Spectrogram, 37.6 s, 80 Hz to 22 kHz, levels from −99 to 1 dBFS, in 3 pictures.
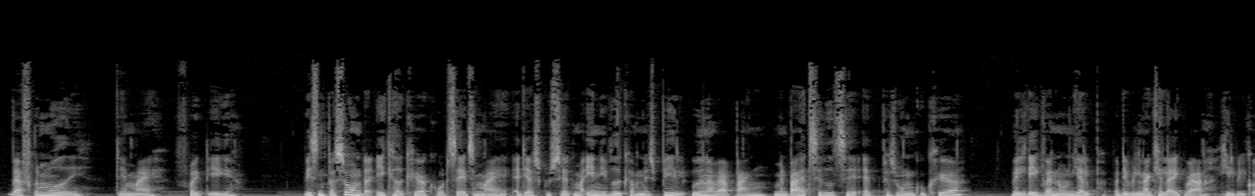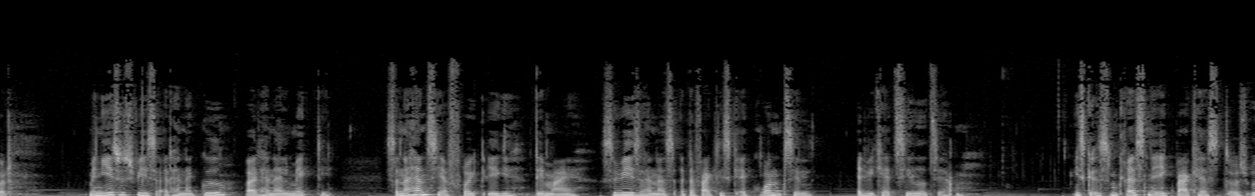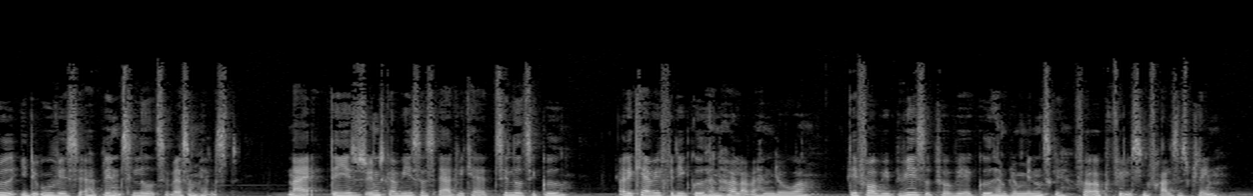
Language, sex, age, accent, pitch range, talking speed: Danish, female, 20-39, native, 195-225 Hz, 245 wpm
